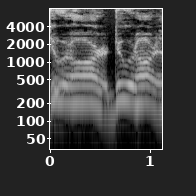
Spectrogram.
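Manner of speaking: very high-pitched, amped-up, egging-on yell. Describing someone yelling at the guys during the action, retelling a yell. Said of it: "So he's yelling and like amping it".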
